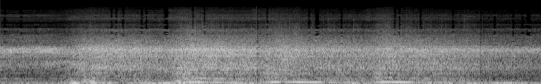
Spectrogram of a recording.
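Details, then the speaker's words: VAZ 2106 carburetor engine after repair: low note swells as revs climb to about 900 rpm, then holds a freer, steadier idle; normal idle. "работает кофе маловато но отведи да таким так и должно быть"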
